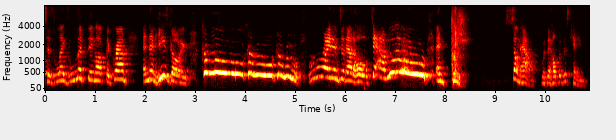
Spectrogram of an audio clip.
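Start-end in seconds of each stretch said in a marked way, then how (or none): 3.1-7.7 very high, loud falling whoop. Acted. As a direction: shriek with glee as he drops. Old man falling into hole.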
